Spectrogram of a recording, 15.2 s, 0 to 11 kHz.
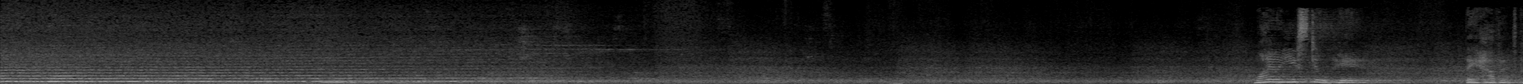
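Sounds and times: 
high whining tone: 0:00.0 - 0:07.1
train departing from platform rumbling: 0:00.0 - 0:15.2
speech: 0:12.6 - 0:13.8, 0:14.6 - 0:15.2.

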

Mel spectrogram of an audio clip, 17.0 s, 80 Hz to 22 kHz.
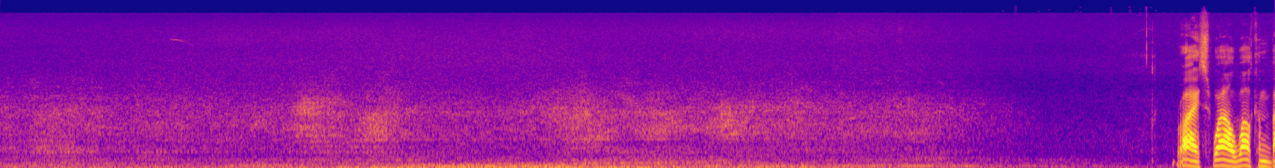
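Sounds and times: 
military helicopter rotor and engine rumble passing overhead: 0:00.0 - 0:16.9
speech: 0:15.7 - 0:16.9.

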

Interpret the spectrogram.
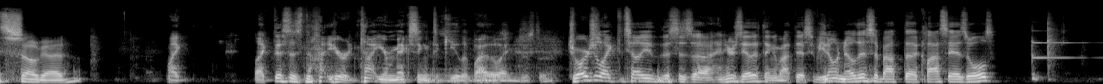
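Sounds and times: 
speech: 0:00.0 - 0:01.0, 0:01.7 - 0:02.0, 0:02.6 - 0:10.6
bell ringing: 0:10.3 - 0:11.0.

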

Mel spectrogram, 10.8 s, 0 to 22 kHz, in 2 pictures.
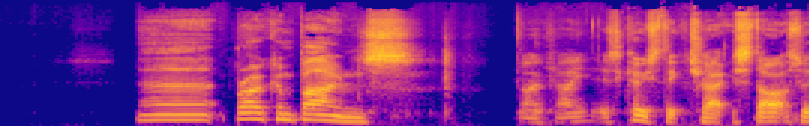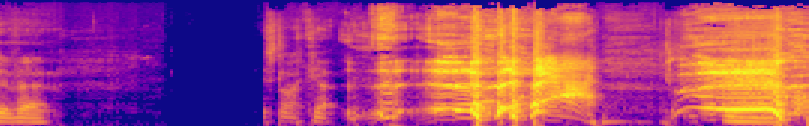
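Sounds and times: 
speech: 0:00.9 - 0:02.8, 0:03.4 - 0:05.8, 0:07.2 - 0:10.7
drawn-out gravelly throat-clearing: 0:07.7 - 0:10.7
loud rough coughing: 0:07.8 - 0:10.7.

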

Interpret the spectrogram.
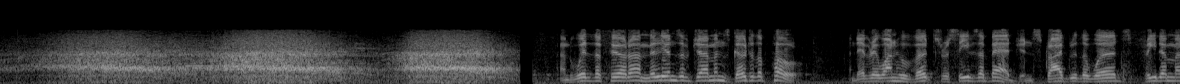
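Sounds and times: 
large crowd cheering: 0:00.0 - 0:05.2
speech: 0:05.7 - 0:11.7.

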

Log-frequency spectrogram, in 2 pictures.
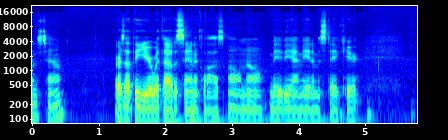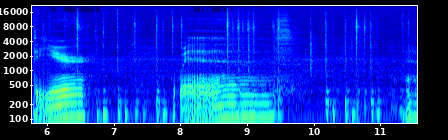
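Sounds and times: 
speech: 0:00.0 - 0:00.6, 0:01.2 - 0:05.2, 0:05.8 - 0:07.0, 0:08.0 - 0:09.6
computer keyboard clicks: 0:05.7 - 0:08.1, 0:08.7 - 0:09.5, 0:10.2 - 0:11.5.

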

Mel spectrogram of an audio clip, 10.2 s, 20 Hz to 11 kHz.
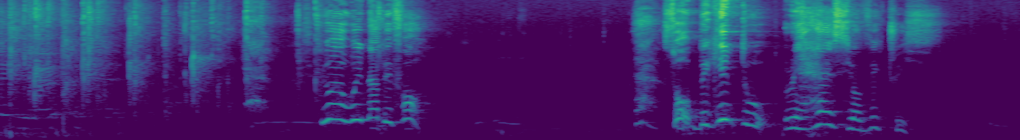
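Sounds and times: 
crowd clapping: 0:00.0 - 0:04.1
speech: 0:03.4 - 0:04.3, 0:06.7 - 0:09.3.

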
